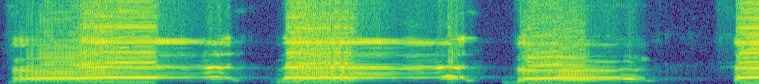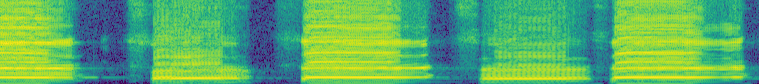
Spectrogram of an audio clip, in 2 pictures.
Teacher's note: জিবার আগা সানায়া উলাইয়া 2 দাঁতের আগার সঙ্গে লাগিয়ে, মানে এই 2টা দাঁত, 2টা সানায়া দাঁতের আগাই, জিভের আগা আর দাঁতের আগা, কোন দাঁতের?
